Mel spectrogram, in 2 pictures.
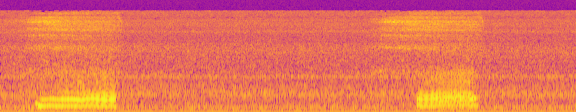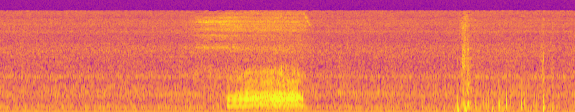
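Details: Sleeping Maltese dog snoring. Three drawn-out, tonal, humming snores last about a second each and come roughly every four seconds, with quiet breathing between and a faint click near the end.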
